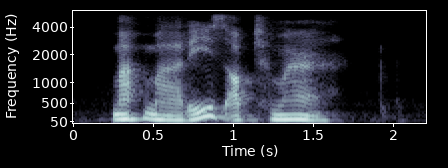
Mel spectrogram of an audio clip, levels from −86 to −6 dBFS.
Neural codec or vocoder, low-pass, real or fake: codec, 24 kHz, 1.2 kbps, DualCodec; 5.4 kHz; fake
